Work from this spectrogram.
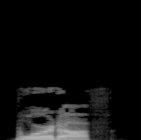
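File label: "ward off", English, British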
